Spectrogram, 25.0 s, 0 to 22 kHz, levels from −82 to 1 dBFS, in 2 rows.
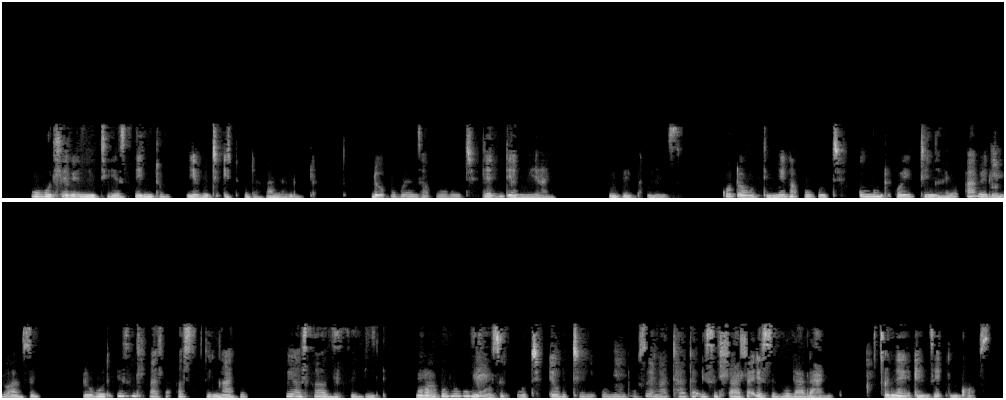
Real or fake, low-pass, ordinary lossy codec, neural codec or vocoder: real; 10.8 kHz; MP3, 32 kbps; none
